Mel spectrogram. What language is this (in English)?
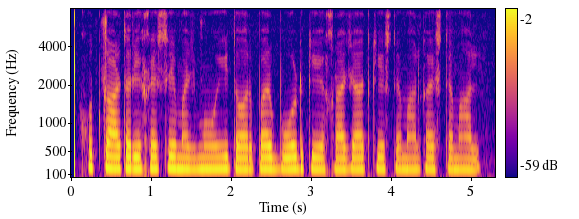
Urdu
